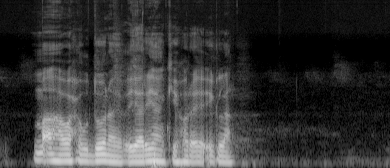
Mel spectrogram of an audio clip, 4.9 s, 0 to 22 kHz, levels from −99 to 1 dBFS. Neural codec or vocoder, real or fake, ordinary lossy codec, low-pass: none; real; none; none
